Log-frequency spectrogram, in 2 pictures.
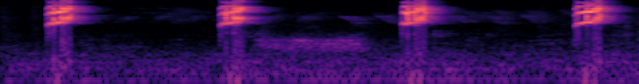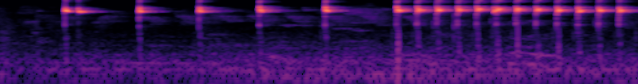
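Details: Lovebird lure for getting other lovebirds to sing, ngetik into ngekek. Four harsh squawks come first, then several sharp ticks at shortening intervals, then a fast run of high chattering pulses begins.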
